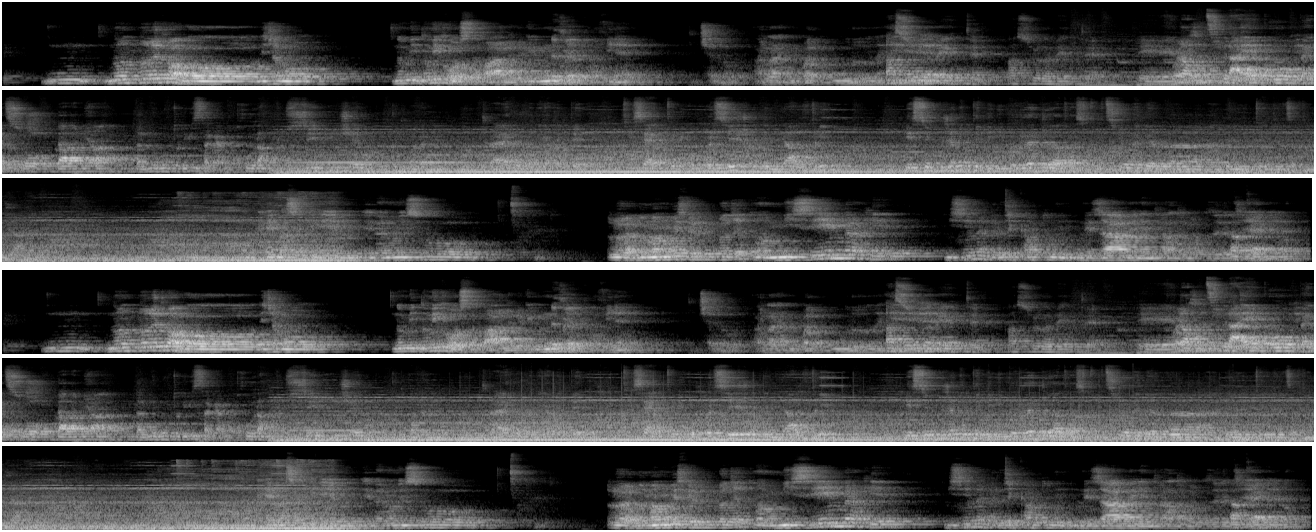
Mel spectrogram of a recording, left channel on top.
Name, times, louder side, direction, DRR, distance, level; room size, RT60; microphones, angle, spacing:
voice 1, 0.4-3.1 3.9-6.3 7.0-9.4 11.7-13.5 17.3-17.5 22.6-22.8 27.8-31.0 31.3-31.4 32.3-35.1 35.7-39.1, left 1 dB, 50° right, -7 dB, 1.1 m, -21 dB
voice 2, 8.8-21.5 21.9-26.7 36.3-36.6 38.5-39.1, right 1 dB, 5° right, -1 dB, 0.3 m, -23 dB
sound 1, 10.5-27.2, equal, 25° left, 0.7 m, -42 dB
sound 2, 15.8-29.6, right 2 dB, 80° right, 0.4 m, -22 dB
3.5 x 2.6 x 2.9 m, 1.5 s
head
